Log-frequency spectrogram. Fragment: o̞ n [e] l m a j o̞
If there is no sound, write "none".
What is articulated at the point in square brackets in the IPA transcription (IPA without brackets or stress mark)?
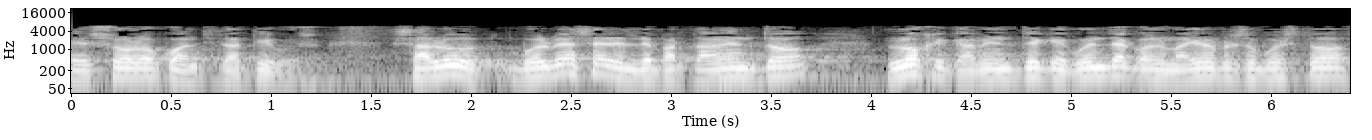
e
